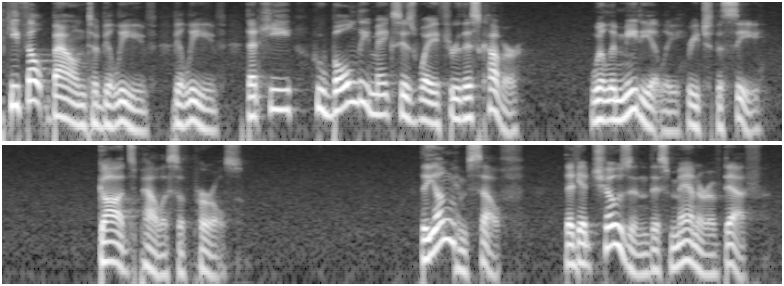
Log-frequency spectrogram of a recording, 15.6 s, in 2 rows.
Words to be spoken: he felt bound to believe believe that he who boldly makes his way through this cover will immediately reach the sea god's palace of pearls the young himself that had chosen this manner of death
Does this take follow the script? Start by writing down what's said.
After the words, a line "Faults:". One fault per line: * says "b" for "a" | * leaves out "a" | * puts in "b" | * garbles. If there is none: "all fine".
he felt bound to believe believe that he who boldly makes his way through this cover will immediately reach the sea god's palace of pearls the young himself that had chosen this manner of death
Faults:
all fine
